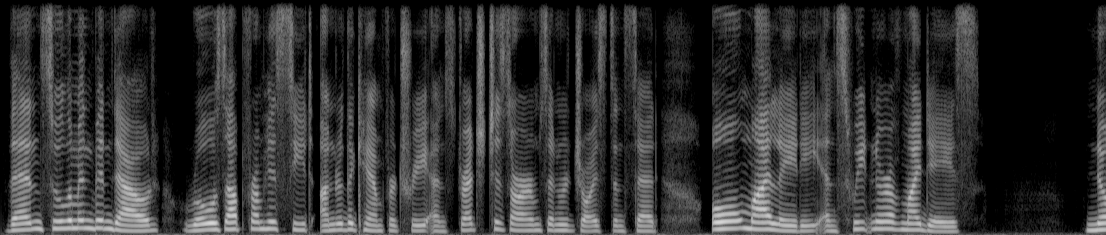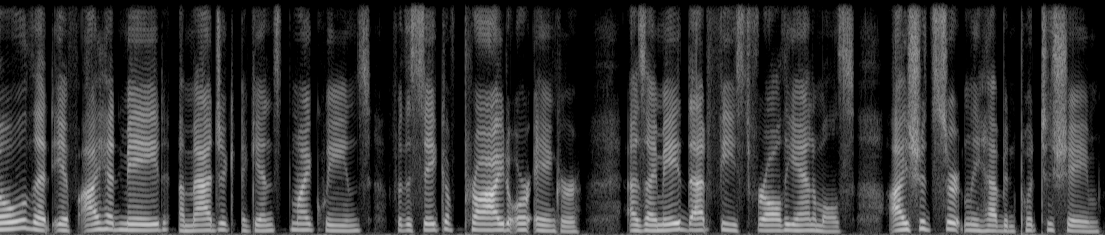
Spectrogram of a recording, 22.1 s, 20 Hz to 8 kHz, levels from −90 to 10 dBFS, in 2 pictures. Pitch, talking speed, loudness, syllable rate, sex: 200 Hz, 175 wpm, -19 LUFS, 4.4 syllables/s, female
